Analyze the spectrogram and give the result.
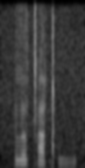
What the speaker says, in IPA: l ə ǀ a ǃʼ o̤

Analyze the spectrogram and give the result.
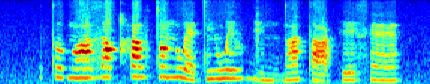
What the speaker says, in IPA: t̪ ɤ˦ ɡ ɔ̃˦ ɪ̯ zˤ ɛ˦ qʰ ɤ˦ v t ɔ̃˦ n w ɛ˨ t ĩ˦ w e˦ v ɡ i˨ n d̪ ẽ˦ tˤ ɤ˨ ɪ̯ k e˦ s ɛ̃˦

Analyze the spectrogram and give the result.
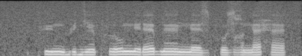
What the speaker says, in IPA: pʰ y ŋ b y dʲ æ̃ pʰ l o ŋ e ɾ ɛ b ɾ ɛ̃ ŋ ɛ z pʰ o z ʁ ə ŋ æ h æ

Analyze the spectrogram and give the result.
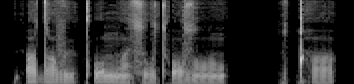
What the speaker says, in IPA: ʔ ɨ˥ dˤ o˧ v ʉ˧ kʼ o˥ ŋʷ ã˩ s o˩ tʼ o˧ zˤ õː˧ | ǃʰ ɑ˧

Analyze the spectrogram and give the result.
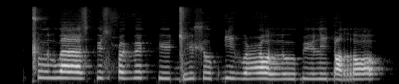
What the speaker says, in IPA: ǁ uː l w æː z k y z ħ ʉ v ø kː yː ɡ͡ǀ yː ʃ uː p ɠ i v u ʕ ɔ lː uː ɓ yː l i ɠ ɑ r ɔ

